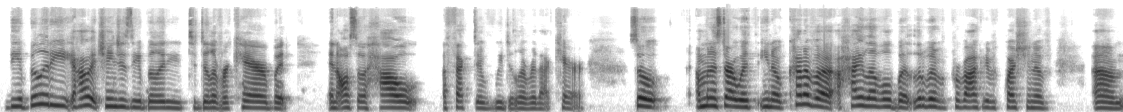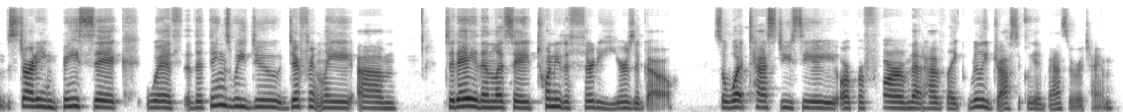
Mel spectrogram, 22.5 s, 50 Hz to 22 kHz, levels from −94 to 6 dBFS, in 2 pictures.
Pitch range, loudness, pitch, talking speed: 205-250 Hz, -18 LUFS, 220 Hz, 200 wpm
